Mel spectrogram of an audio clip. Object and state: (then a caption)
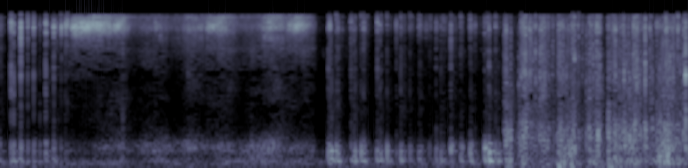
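Large white pumpkin. Long nails tap and scratch the rind of a large, whole white pumpkin with a sticker label. Quick, dry taps and scratchy scraping come in irregular bursts, with a bright crackle on top and a dull thud from the solid fruit beneath.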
